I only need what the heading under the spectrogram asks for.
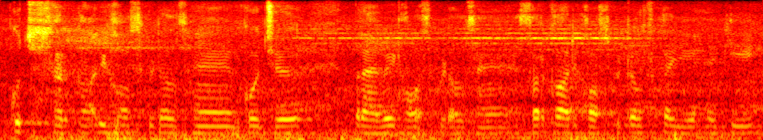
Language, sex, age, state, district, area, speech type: Urdu, male, 18-30, Delhi, East Delhi, urban, spontaneous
